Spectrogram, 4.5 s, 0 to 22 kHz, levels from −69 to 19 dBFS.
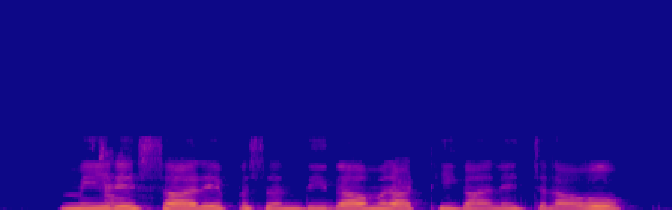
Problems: none marked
